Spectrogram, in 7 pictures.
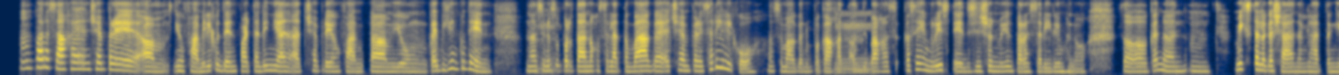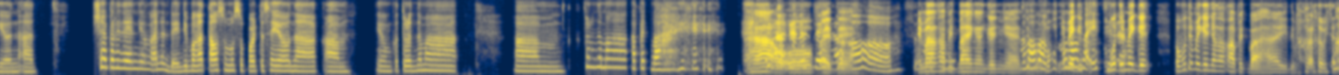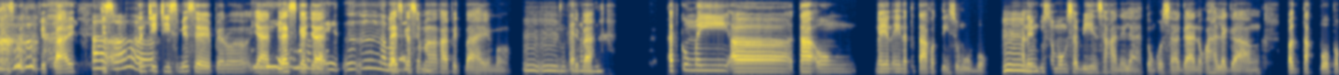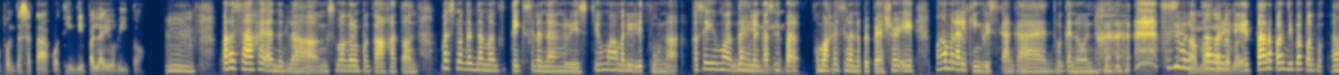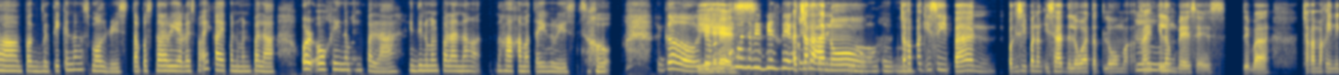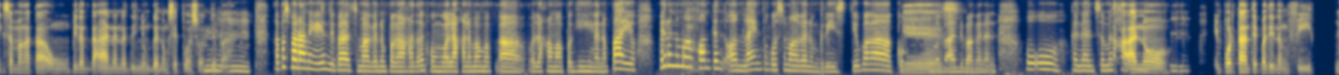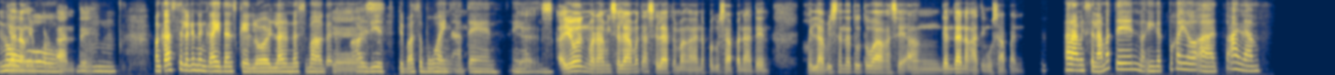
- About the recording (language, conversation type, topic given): Filipino, podcast, Paano mo hinaharap ang takot sa pagkuha ng panganib para sa paglago?
- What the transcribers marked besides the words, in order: gasp; chuckle; gasp; gasp; gasp; laugh; laughing while speaking: "Diba ganun din? Oo"; unintelligible speech; gasp; laugh; laughing while speaking: "Karamihan kasi ng kapitbahay tsis"; gasp; gasp; dog barking; gasp; gasp; gasp; in English: "nape-pressure"; gasp; laugh; gasp; chuckle; laughing while speaking: "Yes"; gasp; gasp; in English: "content online"; gasp; gasp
